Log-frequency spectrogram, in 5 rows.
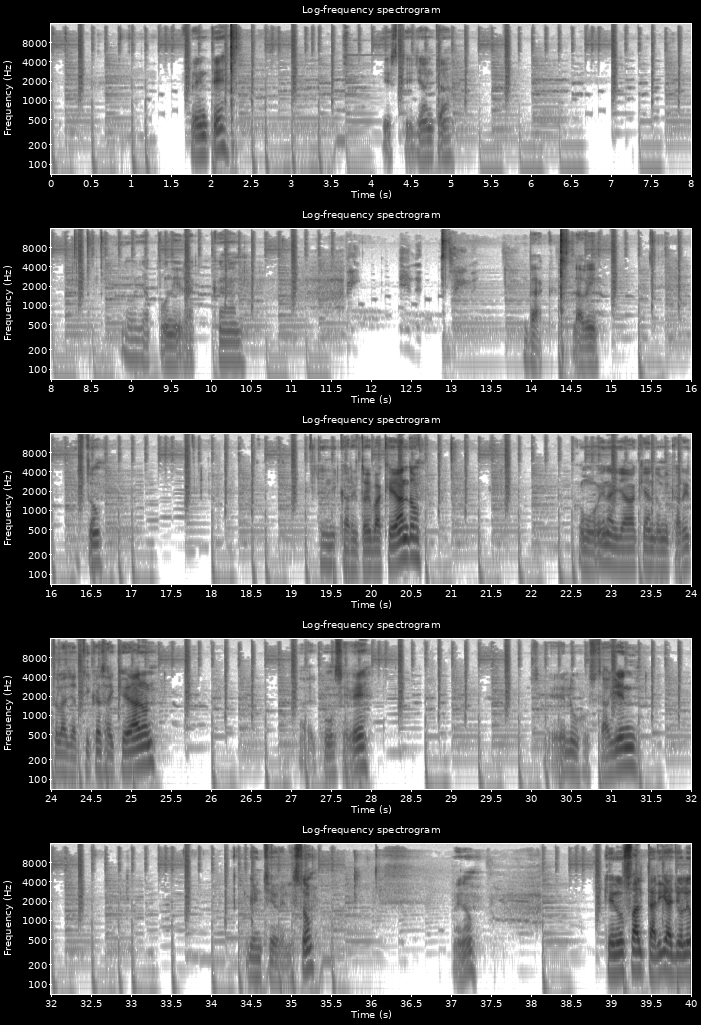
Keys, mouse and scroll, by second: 3.7 click, 5.0 click, 5.1-15.2 drag, 8.4 BackSpace, 8.6 BackSpace, 15.7-16.2 middle drag, 16.6-17.1 scroll down 2, 17.1-18.1 middle drag, 18.3-18.7 scroll down 1, 18.7-20.5 middle drag, 21.0 Tab, 21.5 scroll down 1, 21.8-24.0 middle drag, 24.2 click, 24.6-25.2 scroll up 3, 25.2 middle click, 26.7 click, 27.4 click, 28.2-32.0 middle drag, 32.4-34.5 middle drag, 34.9 middle click, 35.5 Tab, 36.9 click, 37.5 click, 38.1-38.6 middle drag, 39.1-39.5 scroll down 2, 39.5-39.9 middle drag.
